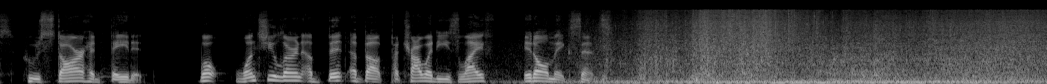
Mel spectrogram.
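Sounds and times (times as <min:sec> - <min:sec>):
speech: 0:00.0 - 0:06.2
motorboat engine drone on river: 0:05.0 - 0:10.4
river water: 0:05.0 - 0:10.4
wind: 0:05.0 - 0:10.4.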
